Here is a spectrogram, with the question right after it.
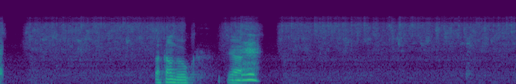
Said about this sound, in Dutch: Ik zit op mijn zolder en er is hier iemand vlees aan het bakken.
